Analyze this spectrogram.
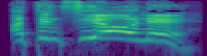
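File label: alert, Italian; mohaa; dialogue; sighted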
